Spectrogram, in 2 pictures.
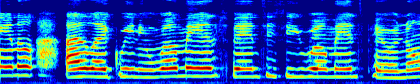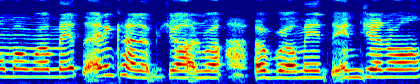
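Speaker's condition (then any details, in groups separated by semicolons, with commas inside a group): Cerebral palsy; uses wheelchair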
